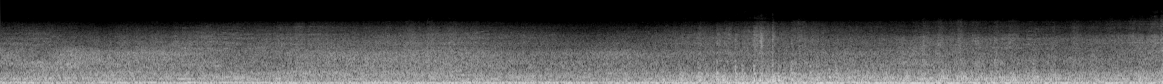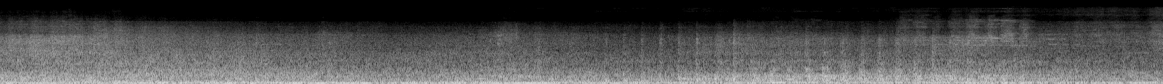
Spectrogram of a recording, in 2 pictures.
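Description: Norfolk Southern freight train's cars rolling past in a steady heavy rumble, with wheels clattering over the rail joints. Brief swells of louder, higher-pitched rattle come every few seconds.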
